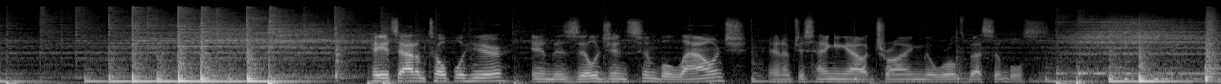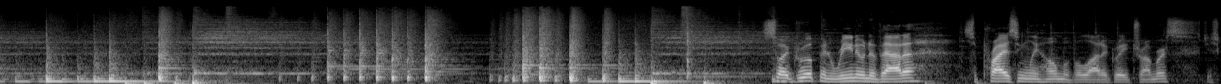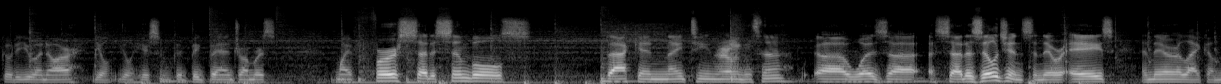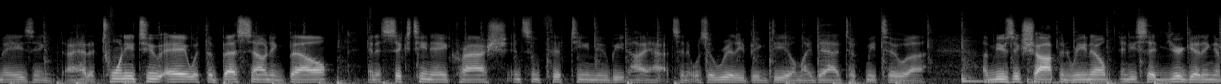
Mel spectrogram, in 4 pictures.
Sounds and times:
Music: 0.0 - 48.8
Speech: 3.7 - 10.5, 19.8 - 27.2, 27.8 - 29.8, 30.4 - 48.8.

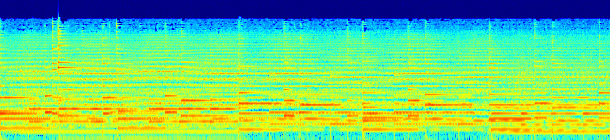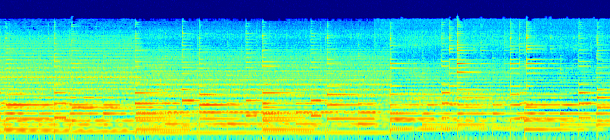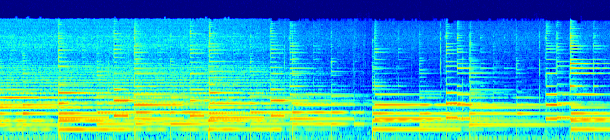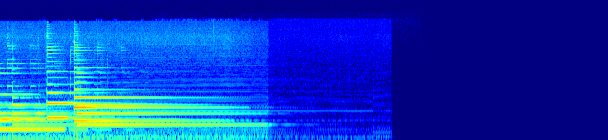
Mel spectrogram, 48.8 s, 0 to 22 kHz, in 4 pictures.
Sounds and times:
Guitar: 0.0 - 43.1.

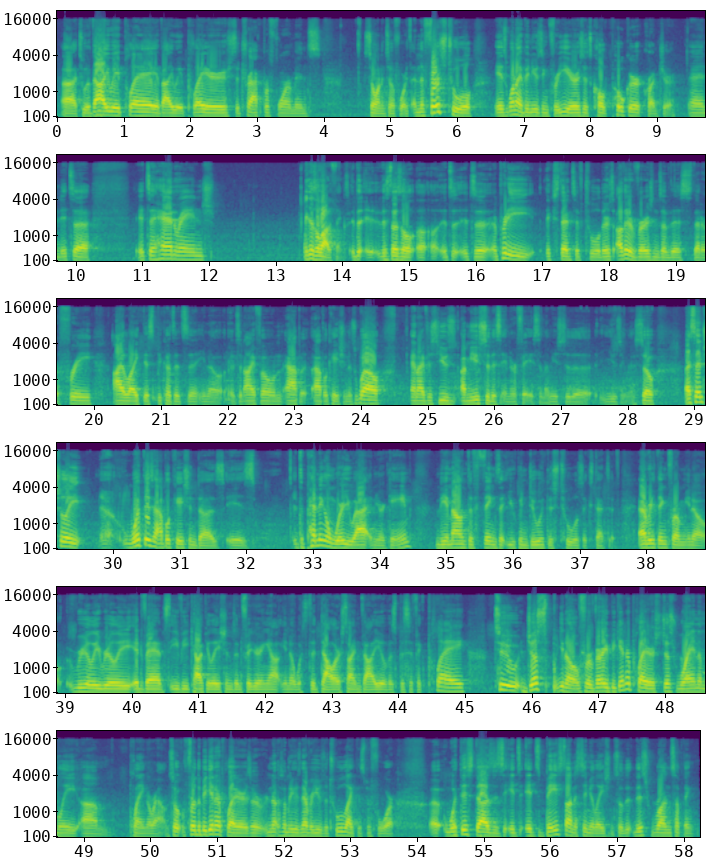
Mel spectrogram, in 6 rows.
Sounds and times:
Speech: 0.1 - 4.0, 4.6 - 10.3, 10.9 - 12.2, 13.4 - 58.2.

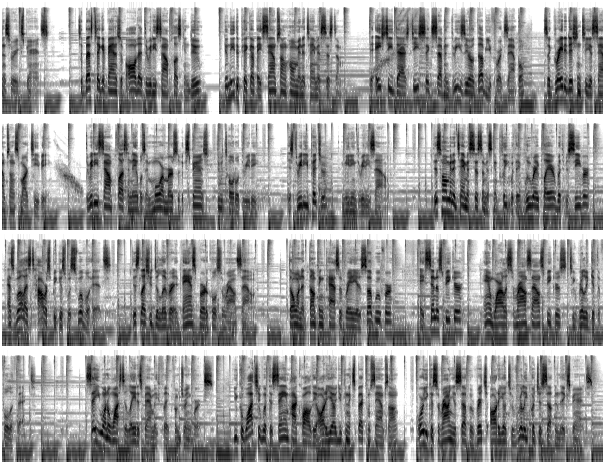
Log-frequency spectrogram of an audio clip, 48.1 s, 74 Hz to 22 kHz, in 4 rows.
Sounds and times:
Speech: 0.0 - 17.2, 17.8 - 19.8, 20.6 - 29.2, 29.8 - 36.8, 37.8 - 47.9
Music: 0.0 - 48.0.

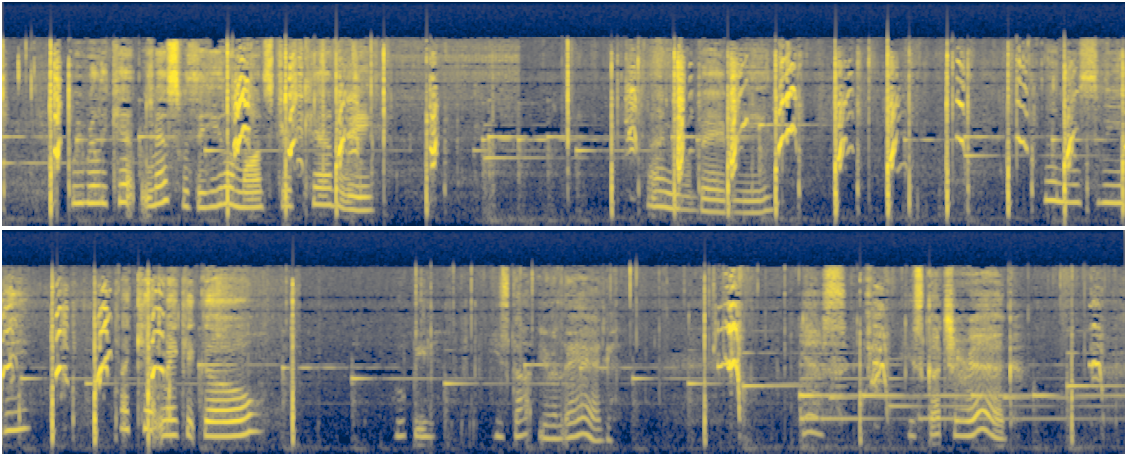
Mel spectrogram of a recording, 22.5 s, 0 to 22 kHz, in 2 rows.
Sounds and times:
Music: 0.0 - 22.4
Speech: 0.7 - 3.7, 6.5 - 7.7, 10.4 - 11.5, 12.4 - 13.8.

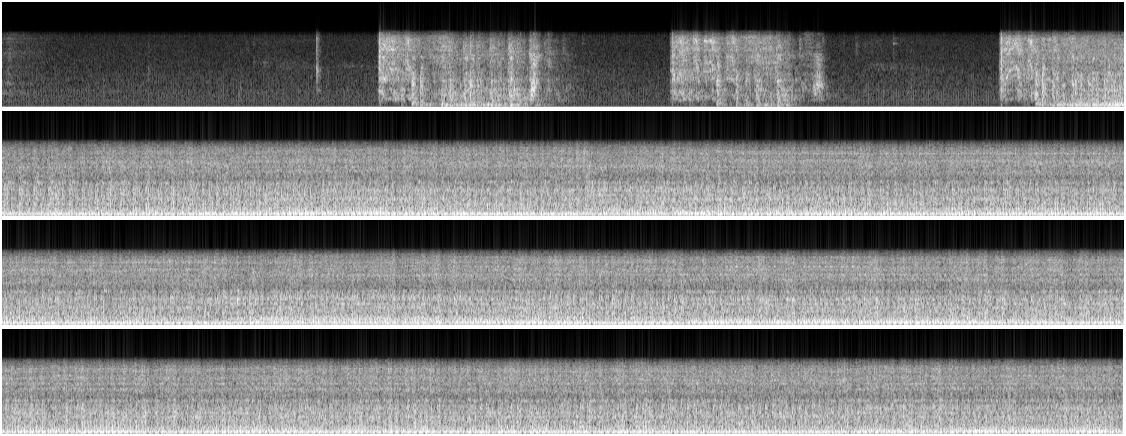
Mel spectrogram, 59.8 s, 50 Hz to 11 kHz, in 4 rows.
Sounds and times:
Vehicle: 5.0 - 7.7, 8.9 - 11.1, 13.3 - 59.8.

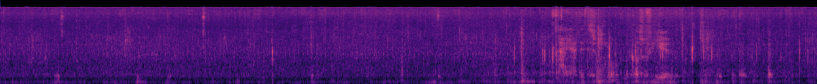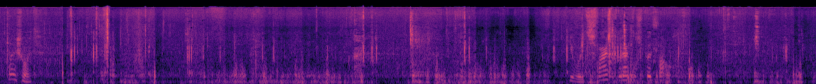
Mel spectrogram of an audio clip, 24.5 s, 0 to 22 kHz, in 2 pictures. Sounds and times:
Boat, Water vehicle: 0.0 - 24.5
Speech: 8.3 - 10.2, 12.4 - 12.9, 20.8 - 22.4.

